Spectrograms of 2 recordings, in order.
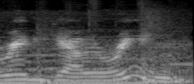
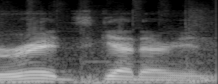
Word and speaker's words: Reds Gathering: But you'll be simply surprised to know that it's actually the pronunciation is not Red Gal Ring. Yeah, It's rather the Reds Gathering.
